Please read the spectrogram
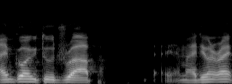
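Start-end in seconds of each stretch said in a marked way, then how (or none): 0.0-1.1 put-on very slow, deliberate, drawn-out Russian accent. Asked to do the bit again in a Russian accent, answer the crowd in a Putin voice, Russian accent. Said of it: "do that in a Russian accent".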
